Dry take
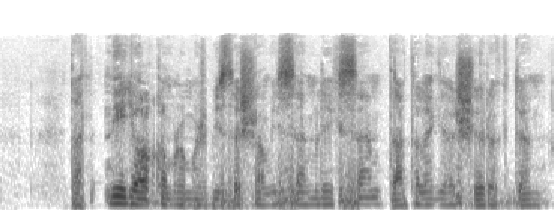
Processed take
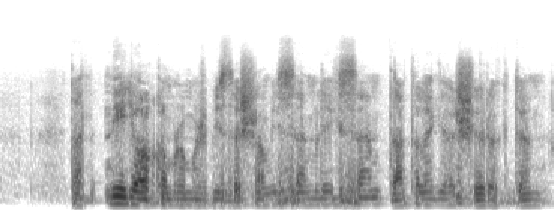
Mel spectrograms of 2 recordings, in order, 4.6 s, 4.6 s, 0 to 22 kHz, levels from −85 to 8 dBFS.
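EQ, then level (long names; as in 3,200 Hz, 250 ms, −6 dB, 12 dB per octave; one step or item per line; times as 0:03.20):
high-pass filter 170 Hz 24 dB per octave
high-frequency loss of the air 300 metres
mains-hum notches 60/120/180/240 Hz
+5.0 dB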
